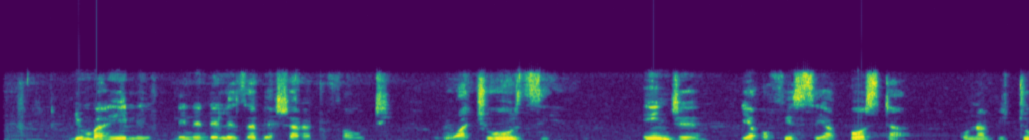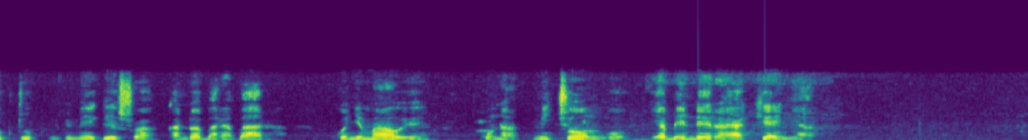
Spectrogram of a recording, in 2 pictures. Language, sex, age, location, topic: Swahili, male, 18-24, Mombasa, government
